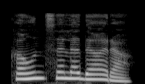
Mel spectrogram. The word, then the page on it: ಕೌಂಸಲದಾರ: kannada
